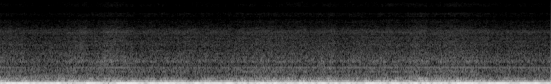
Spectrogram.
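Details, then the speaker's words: Torana after raising the idle, fan on: deep, even rumble holding steady at about 750 rpm with no dips or stumbles. Normal idle. "that's better yeah that's better so it's not going below 750 uh that did but yeah that's okay I think we'll leave it at"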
